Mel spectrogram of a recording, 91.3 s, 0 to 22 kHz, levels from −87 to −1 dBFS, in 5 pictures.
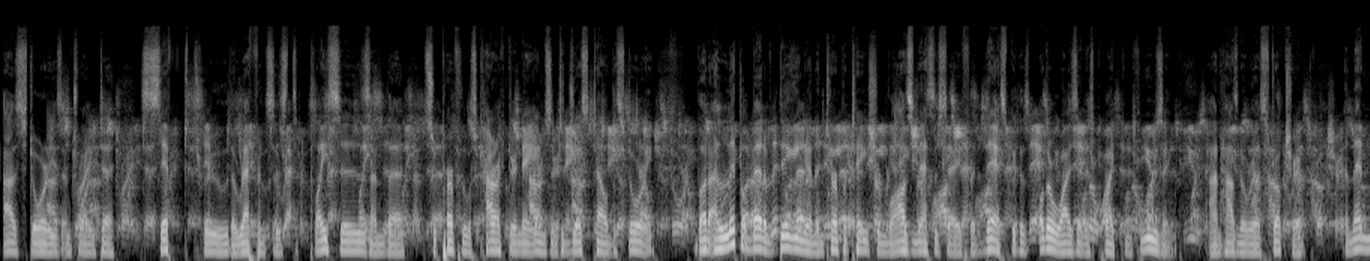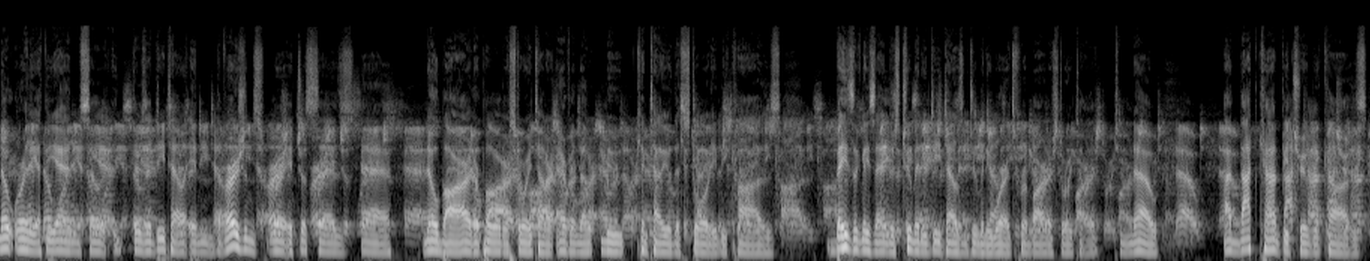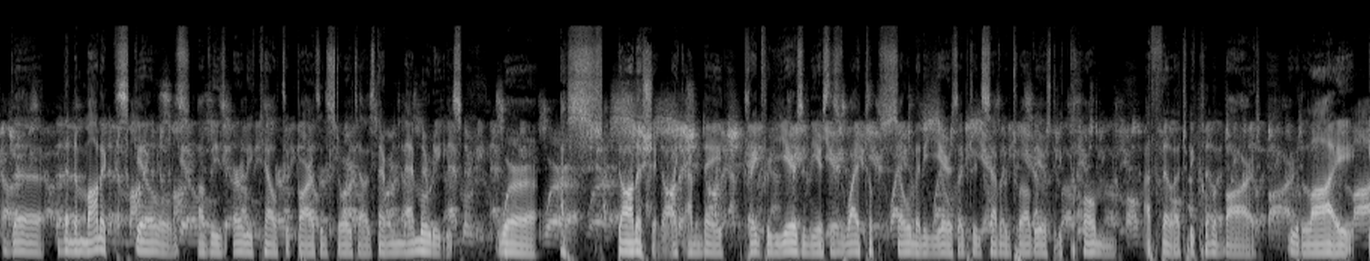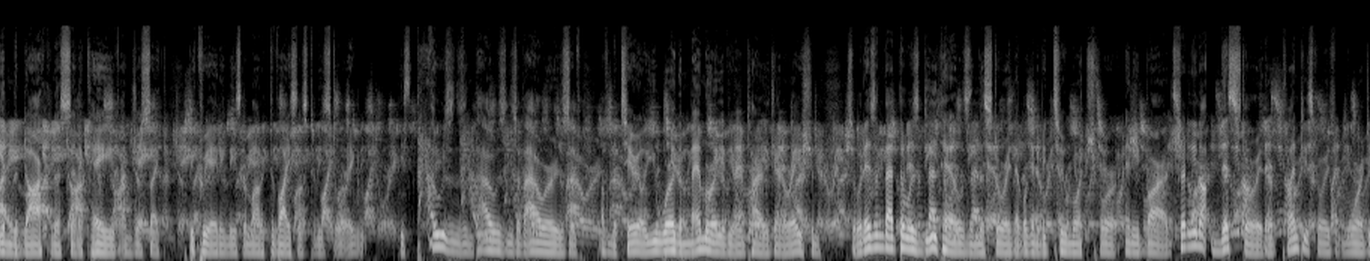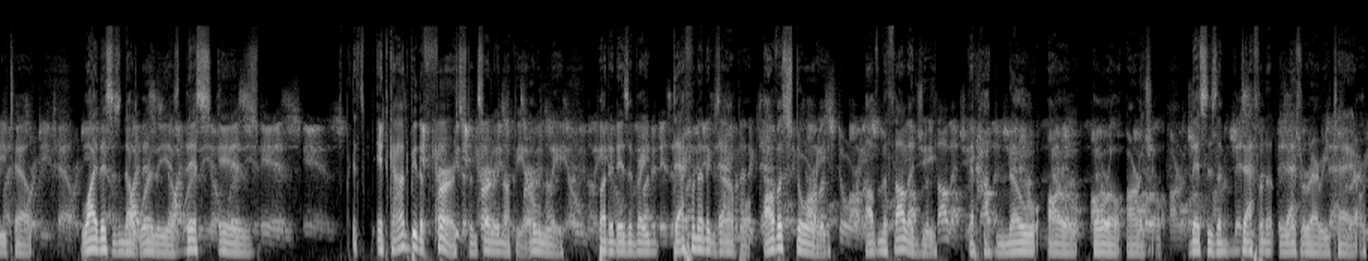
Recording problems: echo of what is said; strong; throughout; 570 ms later, 6 dB below the speech

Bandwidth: 15 kHz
